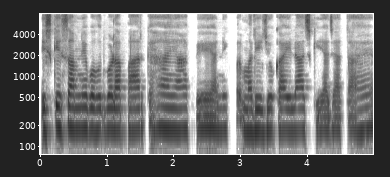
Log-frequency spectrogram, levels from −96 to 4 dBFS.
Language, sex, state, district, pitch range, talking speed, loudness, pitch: Hindi, female, Uttar Pradesh, Gorakhpur, 165-180 Hz, 190 wpm, -23 LUFS, 175 Hz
